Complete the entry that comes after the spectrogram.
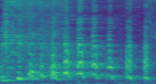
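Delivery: a high falling laugh at his own pun. Real, not acted. Host laughing at his own made-up word, high falling laugh. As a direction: let a high laugh tumble down.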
